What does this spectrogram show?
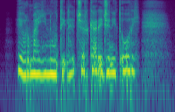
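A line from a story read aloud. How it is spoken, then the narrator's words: Lady stammering. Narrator (Italian): balbettava la signora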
